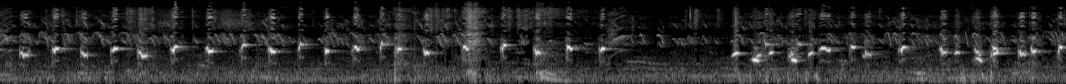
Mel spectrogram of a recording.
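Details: Very tame Yellow-vented Bulbul, locally trucukan, singing continuously in 'gacor ngebram' fashion while held. Evenly spaced bright whistled notes, each with a downward-then-upward slur, run steadily, pause briefly amid handling noise, then resume faster.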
